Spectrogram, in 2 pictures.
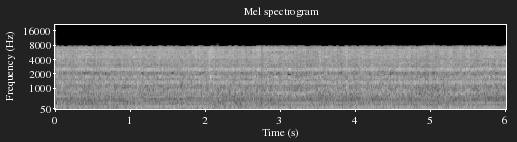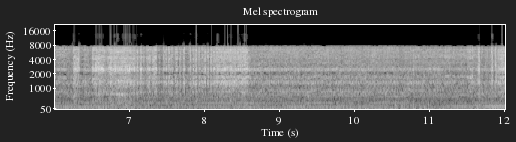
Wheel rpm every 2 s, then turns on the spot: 220, 220, 220, 230, 240, 220.
none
